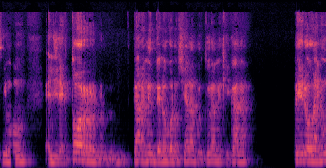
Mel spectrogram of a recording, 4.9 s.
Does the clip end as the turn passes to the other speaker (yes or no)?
no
